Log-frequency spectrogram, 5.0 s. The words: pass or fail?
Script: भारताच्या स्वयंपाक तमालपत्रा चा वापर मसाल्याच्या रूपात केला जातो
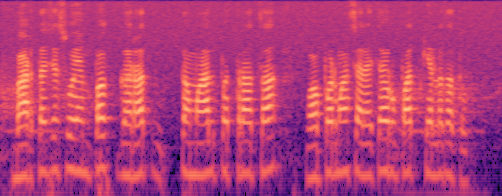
fail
